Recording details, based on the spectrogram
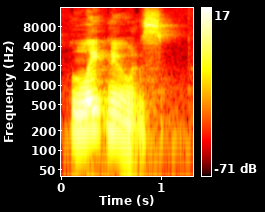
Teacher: We don't quite release that T sound when we speak quickly.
